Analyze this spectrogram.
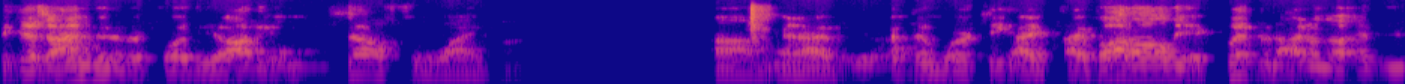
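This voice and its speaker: A plain, everyday voice with an American accent, fairly quick and with lively intonation. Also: man. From Michigan, US. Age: 60s. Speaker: author and publisher. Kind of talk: casual interview.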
